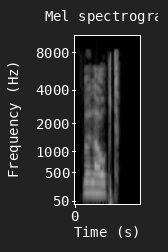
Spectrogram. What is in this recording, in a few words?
"belaubt", German; adjectives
